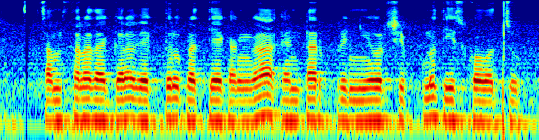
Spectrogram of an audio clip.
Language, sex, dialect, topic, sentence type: Telugu, male, Utterandhra, banking, statement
